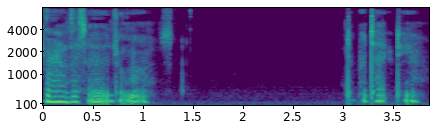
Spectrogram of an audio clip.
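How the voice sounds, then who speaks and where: Gentle, bashful British male vampire priest, played by a man, ASMR roleplay. Husky near-whisper, courteous and hesitant, very close and dry. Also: a little high, completely flat delivery, a little slow, dry recording, full character voice. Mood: tender, earnest. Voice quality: soft, breathy, husky, often near-whispered. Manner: hesitant, courteous, formal phrasing. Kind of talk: ASMR roleplay, intimate soft-spoken monologue.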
